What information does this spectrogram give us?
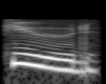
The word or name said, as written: hued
